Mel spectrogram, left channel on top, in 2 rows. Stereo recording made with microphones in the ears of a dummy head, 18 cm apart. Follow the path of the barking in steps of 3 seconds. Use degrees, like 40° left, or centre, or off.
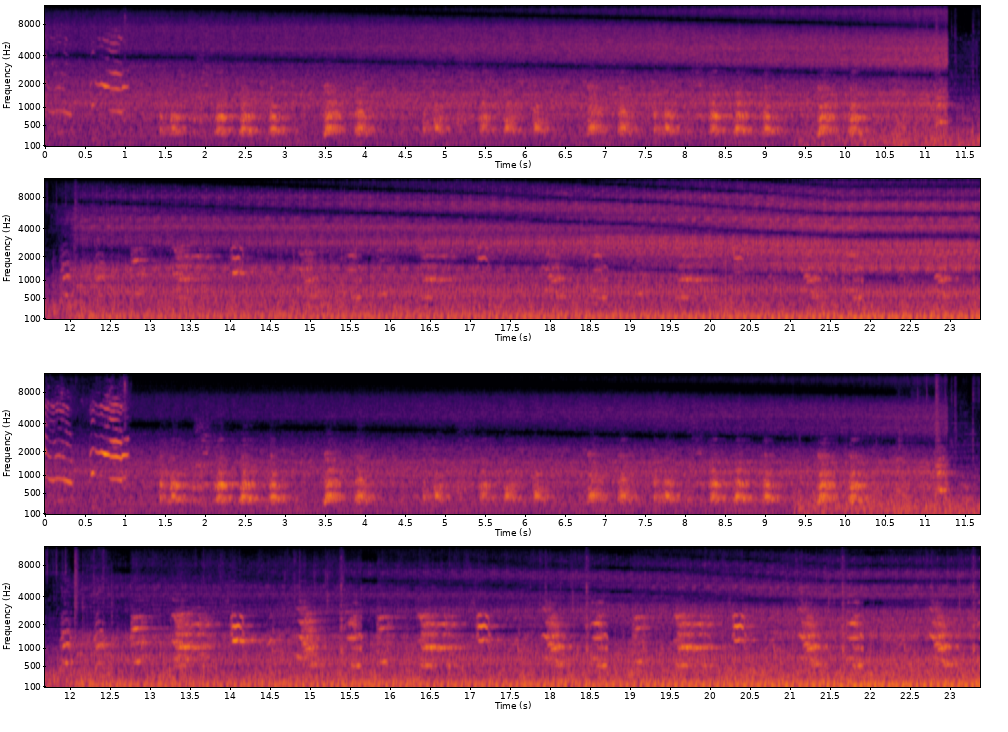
20° right, 40° left, 30° left, centre, 40° right, 60° right, 60° right, 60° right.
